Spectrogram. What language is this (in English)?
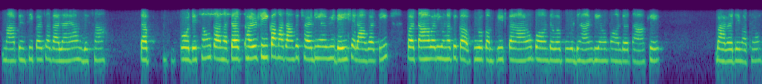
Sindhi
